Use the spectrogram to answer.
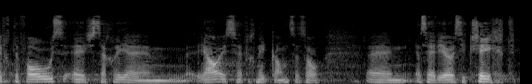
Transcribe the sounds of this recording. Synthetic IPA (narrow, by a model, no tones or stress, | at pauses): ɪfəχd̥əfoːuːsɪʃsəχliɛjɑːɪʃsæɪfɑχnɪt̚ɡ̥ɑnt͡səsoː | ɛəsɛɾjøːsikʃɪχt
